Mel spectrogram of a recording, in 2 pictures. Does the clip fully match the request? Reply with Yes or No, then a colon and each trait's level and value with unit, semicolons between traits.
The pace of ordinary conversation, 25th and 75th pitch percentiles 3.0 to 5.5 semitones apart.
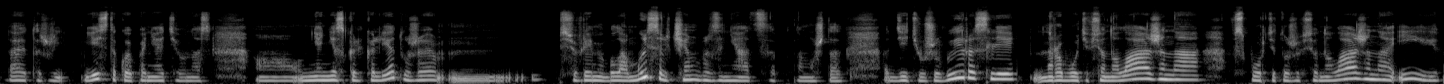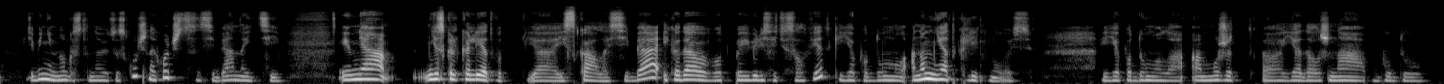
Yes: average, 145 wpm; average, 3.8 semitones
